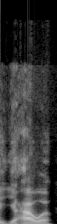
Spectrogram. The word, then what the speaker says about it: Yahweh: Lord, he said Yohed Wave. We would say Yahweh, and we would spell it Yahweh, Yahweh.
